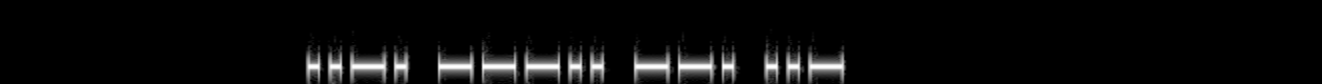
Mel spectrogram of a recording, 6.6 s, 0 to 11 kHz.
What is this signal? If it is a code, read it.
Morse code, heard as a keyed tone, about 22 wpm, 700 Hz. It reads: F8GU
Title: DXCC-100 Call Signs - 4 Characters - Repeated 3x - 22wpm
